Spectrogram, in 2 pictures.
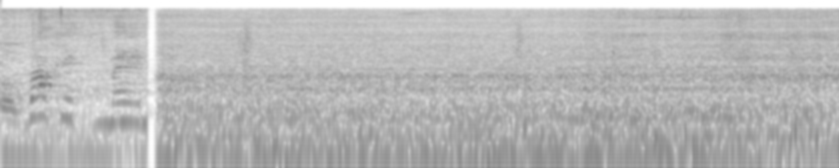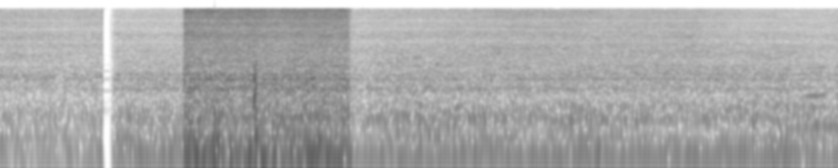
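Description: A car engine hums steadily while driving in traffic.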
